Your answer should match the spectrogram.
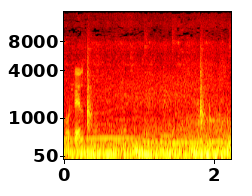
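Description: A van's engine running close by as it drives past, a steady low rumble, with music of long held notes playing over it.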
